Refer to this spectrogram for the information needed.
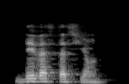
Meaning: devastation, destruction
- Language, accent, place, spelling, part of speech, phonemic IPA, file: French, France, Lyon, dévastation, noun, /de.vas.ta.sjɔ̃/, LL-Q150 (fra)-dévastation.wav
